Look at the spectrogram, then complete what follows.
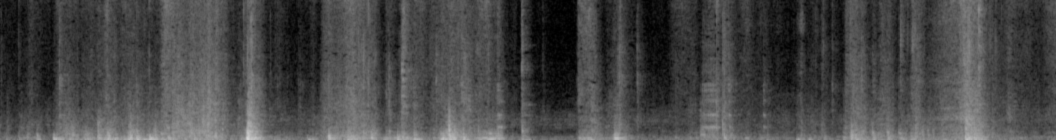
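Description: Irregular knocks, taps and rustles of a cardboard box and its packaging being handled and opened, with one sharper knock about two and a half seconds in.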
